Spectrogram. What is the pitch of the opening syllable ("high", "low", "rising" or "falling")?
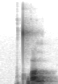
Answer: falling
